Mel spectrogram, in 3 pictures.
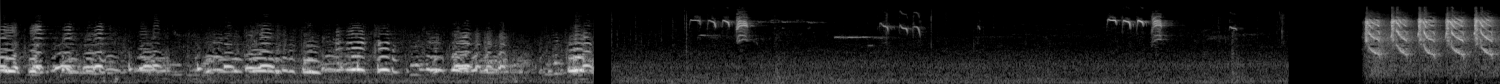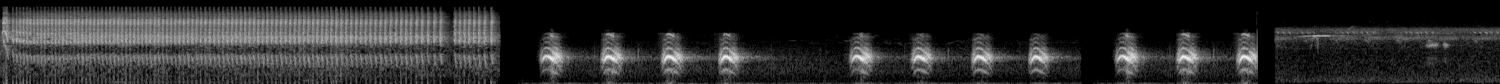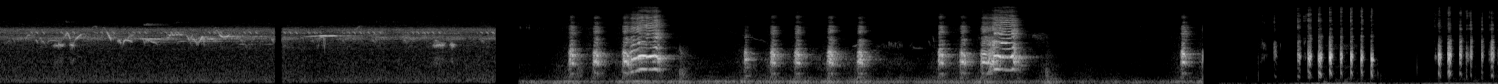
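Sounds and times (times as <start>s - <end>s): small bird chirping: 6.9s - 12.6s, 13.6s - 20.0s
jackdaws calling: 13.6s - 22.6s, 23.4s - 27.6s, 35.6s - 40.6s.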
